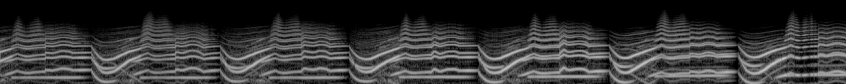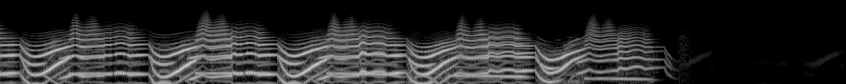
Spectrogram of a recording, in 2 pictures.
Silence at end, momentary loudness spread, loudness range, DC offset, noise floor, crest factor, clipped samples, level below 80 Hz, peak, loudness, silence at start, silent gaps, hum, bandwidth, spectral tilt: 1.75 s; 8 LU; 5 LU; under 0.1%; -69 dBFS; 16 dB; under 0.1%; -40 dBFS; -6 dBFS; -19 LUFS; 0 s; none; none; 12.5 kHz; -3.5 dB/octave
